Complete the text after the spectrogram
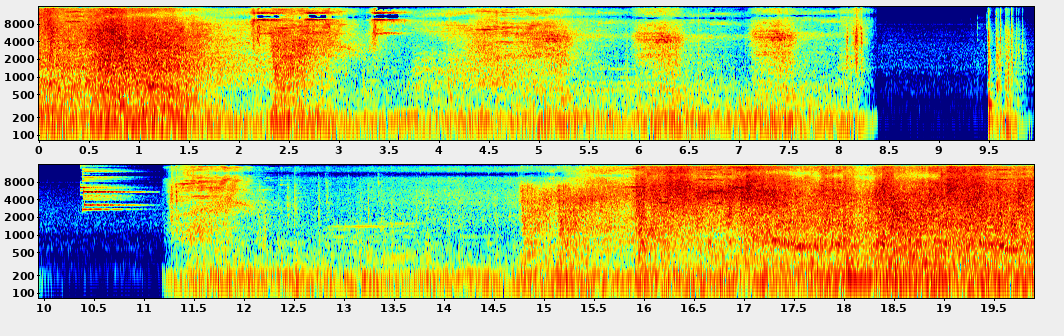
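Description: Magic blasts and weapon hits clash in a noisy battle.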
